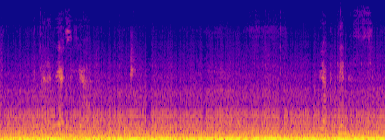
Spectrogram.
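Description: A car engine rumbles steadily from inside the car as it drives slowly.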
